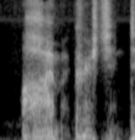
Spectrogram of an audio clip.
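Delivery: hushed, secretive, confiding whisper. Retelling what a manager said at lunch: imitating someone whispering. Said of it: "You don't have to whisper that".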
